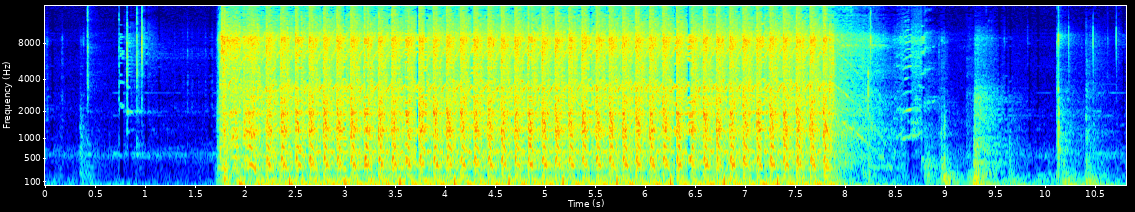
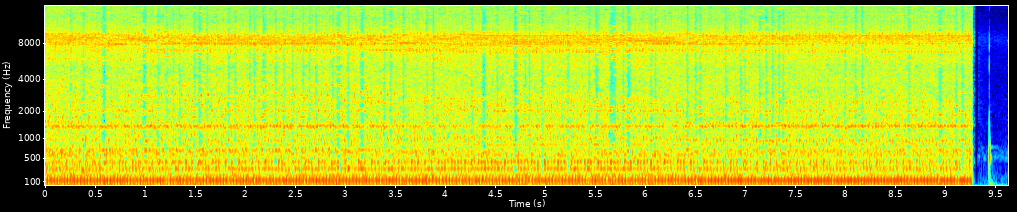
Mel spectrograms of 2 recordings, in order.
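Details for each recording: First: 2001 VW Golf TDI with the ALH diesel engine, after replacing the injection pump head plug seal. Air got into the system and the pump lost its prime. Even starter cranking, about four beats a second for six seconds, never catches while the injector lines are cracked to bleed the air. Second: 2001 VW Golf TDI, ALH engine, idling after injection pump head plug seal replacement (fixing a fuel leak) and air bleeding: loud, even diesel clatter about four beats a second, steady until shut off; healthy idle.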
